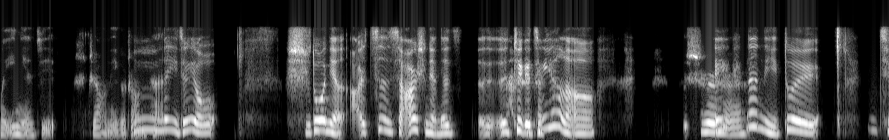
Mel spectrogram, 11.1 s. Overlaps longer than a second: none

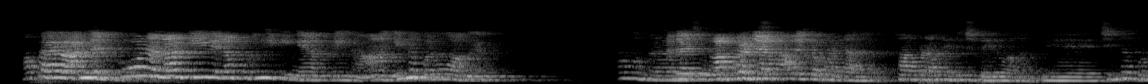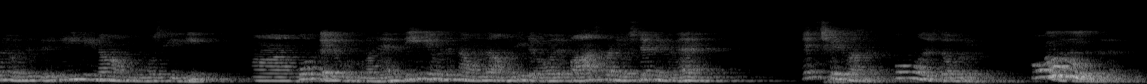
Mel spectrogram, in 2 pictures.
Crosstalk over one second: present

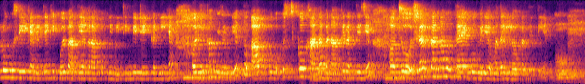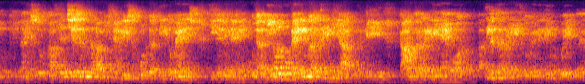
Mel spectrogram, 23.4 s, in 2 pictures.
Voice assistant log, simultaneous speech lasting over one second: none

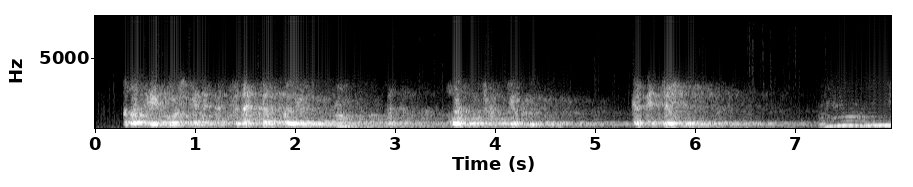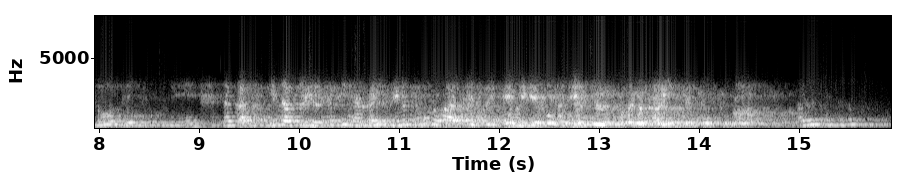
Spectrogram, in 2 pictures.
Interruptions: present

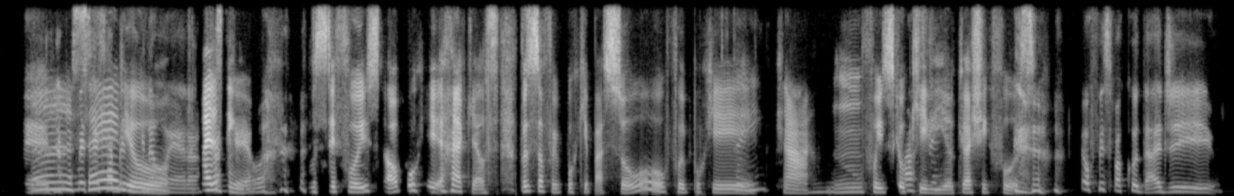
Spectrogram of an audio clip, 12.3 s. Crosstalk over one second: present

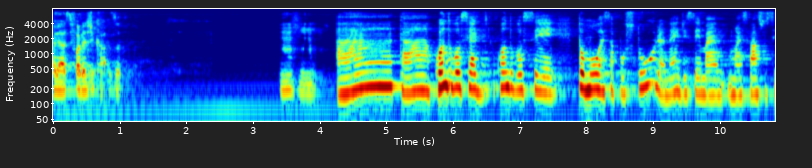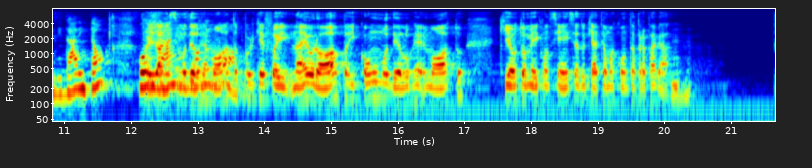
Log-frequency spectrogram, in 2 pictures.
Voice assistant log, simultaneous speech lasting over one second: present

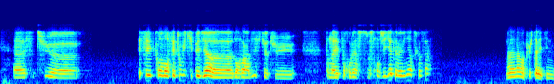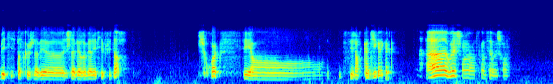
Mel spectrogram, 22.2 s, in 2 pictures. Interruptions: none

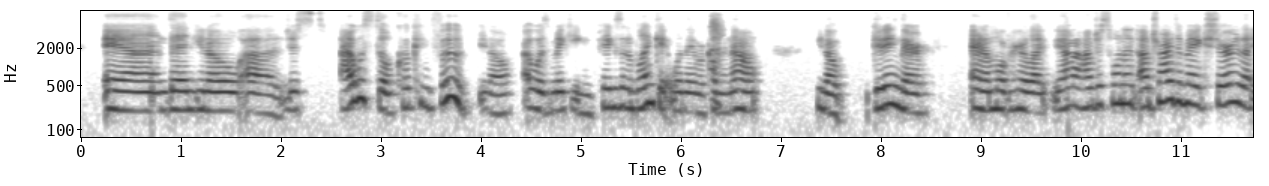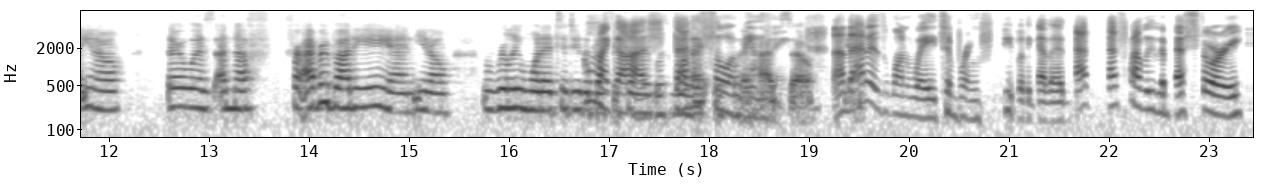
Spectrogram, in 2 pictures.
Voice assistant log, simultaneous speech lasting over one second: present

